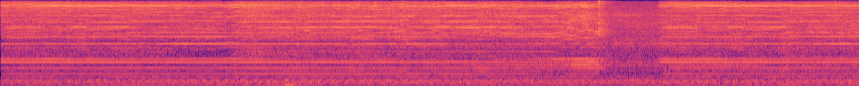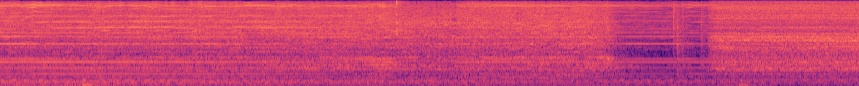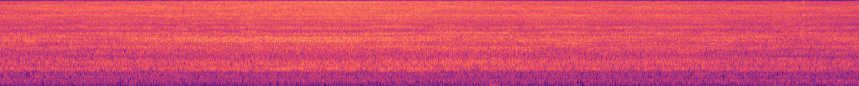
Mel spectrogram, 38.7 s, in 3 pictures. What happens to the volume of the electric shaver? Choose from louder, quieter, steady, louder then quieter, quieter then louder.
quieter.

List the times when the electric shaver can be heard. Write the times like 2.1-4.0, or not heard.
0.0-38.6.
